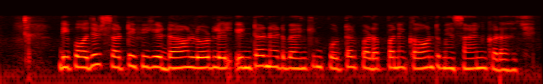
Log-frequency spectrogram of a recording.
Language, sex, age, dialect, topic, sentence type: Magahi, female, 31-35, Western, banking, statement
